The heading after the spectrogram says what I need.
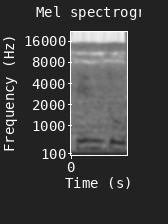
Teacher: dihasilkan dengan cara menempelkan ujung lidah pada gusi agar menghambat udara dari paru-paru udara itu kemudian dikeluarkan melalui rongga hidung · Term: konsonan nasal alveolar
